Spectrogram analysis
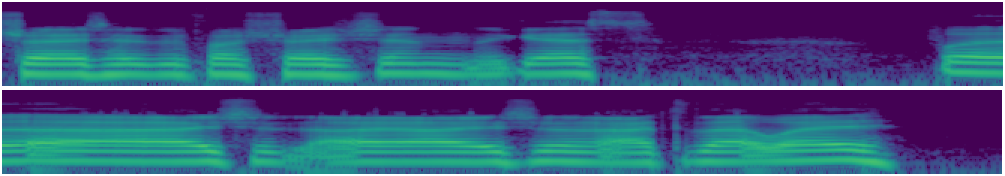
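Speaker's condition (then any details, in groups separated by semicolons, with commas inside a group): Brain injury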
